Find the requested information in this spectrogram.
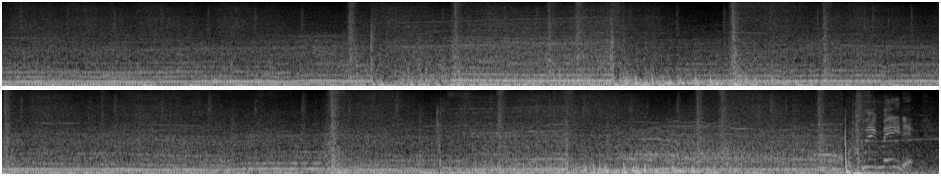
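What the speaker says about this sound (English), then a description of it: "our challenger handled that gorgeous Lamborghini Technomar like a true sailor" A Lamborghini Technomar powerboat races across open water in The Crew Motorfest, its engine a steady loud drone with spray and wave wash throughout, shifting pitch slightly as it surges, with a voice faintly present at moments.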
